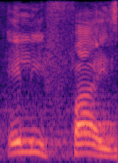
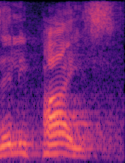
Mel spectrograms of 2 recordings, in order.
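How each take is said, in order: First: The last syllable starts with an F sound. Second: The last syllable starts with a P sound. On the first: "faz ou paz" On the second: "Se pronuncia paz"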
